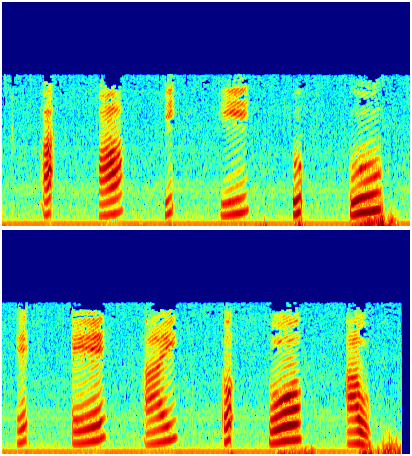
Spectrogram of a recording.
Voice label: vowels, tamil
